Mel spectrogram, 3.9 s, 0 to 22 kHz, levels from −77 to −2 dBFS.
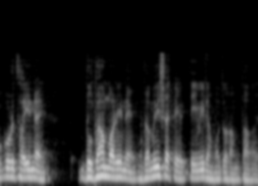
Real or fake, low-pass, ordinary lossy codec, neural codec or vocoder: fake; none; none; codec, 16 kHz, 1 kbps, FunCodec, trained on Chinese and English, 50 frames a second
